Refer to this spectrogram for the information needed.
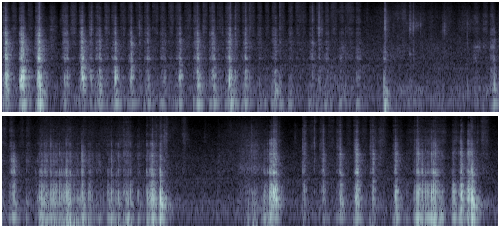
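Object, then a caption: Black-coated paper scratch art card scratched with a wooden stylus. A wooden stylus scratches hatching strokes into the black coating of a flat scratch art card held with fingers. The sound is a steady run of short, dry scratching and rasping strokes, some in quick bursts and others drawn out, with bright hiss above a low-mid body.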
